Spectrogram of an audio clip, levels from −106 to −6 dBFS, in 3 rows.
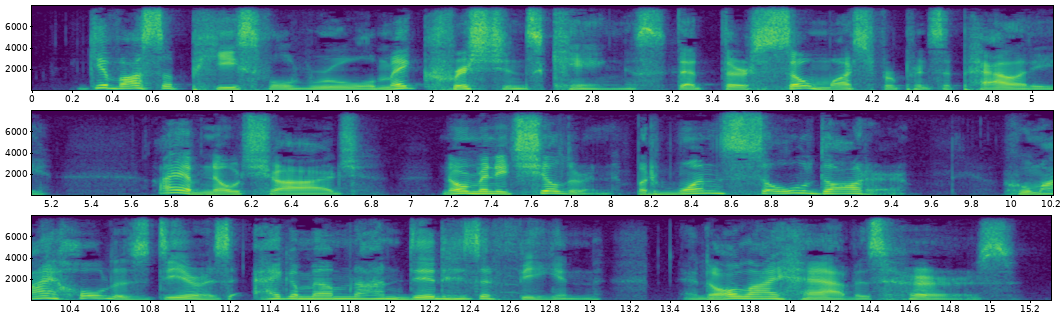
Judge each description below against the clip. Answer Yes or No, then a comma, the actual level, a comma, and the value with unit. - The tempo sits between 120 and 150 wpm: No, average, 160 wpm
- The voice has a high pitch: No, medium, 155 Hz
